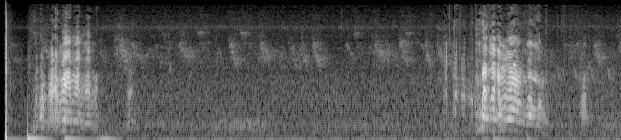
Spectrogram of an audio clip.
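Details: Goat bleating twice, a wavering quavering bleat near the start and a second longer one about six seconds in, with quiet pauses between.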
